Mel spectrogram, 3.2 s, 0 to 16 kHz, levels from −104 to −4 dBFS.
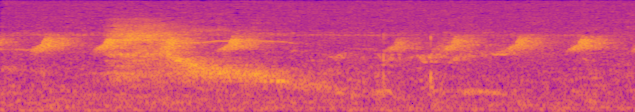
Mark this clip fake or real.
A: real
